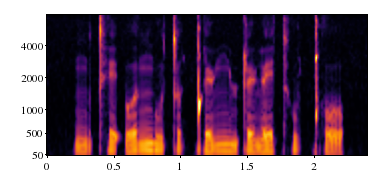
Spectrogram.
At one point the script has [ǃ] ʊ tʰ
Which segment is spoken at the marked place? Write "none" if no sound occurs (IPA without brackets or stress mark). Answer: ŋ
